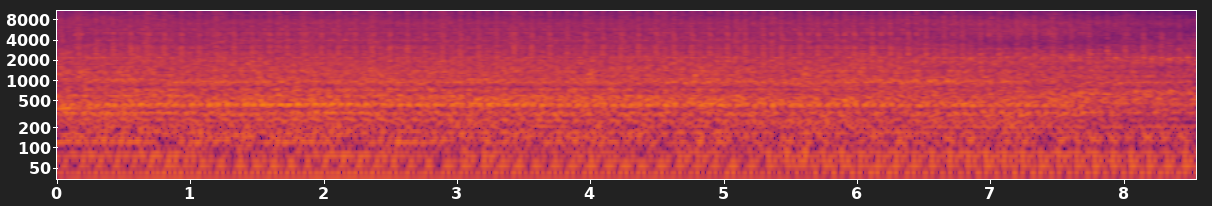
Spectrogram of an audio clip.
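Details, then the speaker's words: 2008 BMW 1 Series E87 120i, N43 2.0-litre petrol: just started, idling unevenly with an irregular stumble and heavy jerking from constant misfires; faulty component not yet identified. "then you can listen to the whole thing and you can hear and see how extremely it jerks"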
